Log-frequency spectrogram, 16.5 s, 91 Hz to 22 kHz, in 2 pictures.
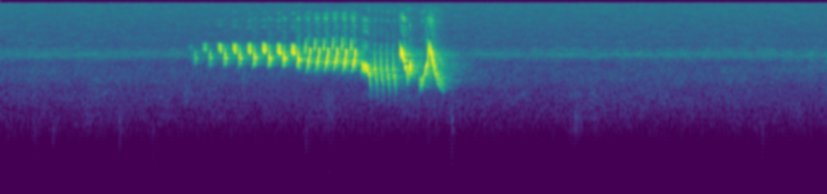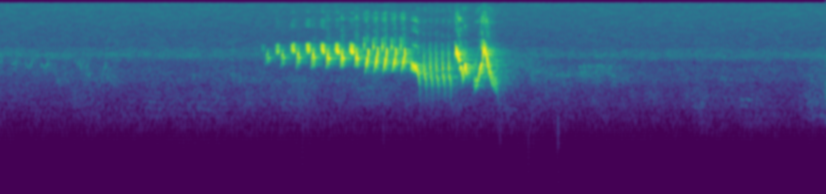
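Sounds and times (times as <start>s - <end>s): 
common chaffinch Fringilla coelebs song: 1.9s - 4.6s, 10.6s - 14.6s.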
